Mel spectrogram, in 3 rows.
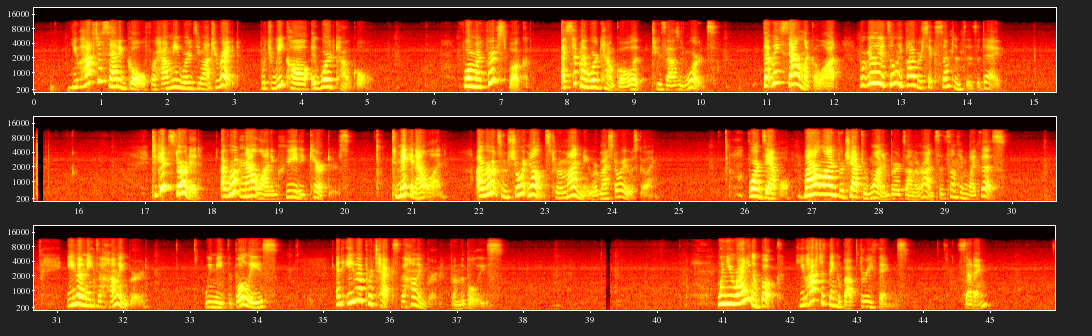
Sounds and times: Speech: 0.5 - 5.1, 6.4 - 10.3, 10.9 - 14.6, 17.1 - 24.7, 25.7 - 30.0, 31.1 - 32.4, 33.1 - 34.4, 35.2 - 37.8, 40.9 - 43.8, 44.5 - 45.0.

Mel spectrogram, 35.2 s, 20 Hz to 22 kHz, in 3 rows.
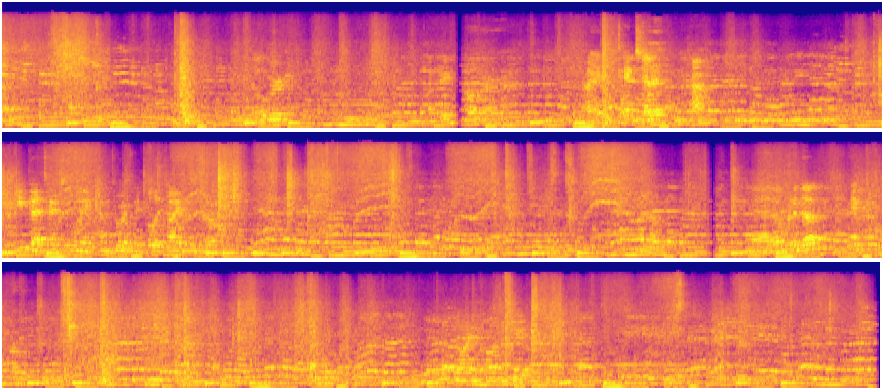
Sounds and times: Music: 0.0 - 35.1.

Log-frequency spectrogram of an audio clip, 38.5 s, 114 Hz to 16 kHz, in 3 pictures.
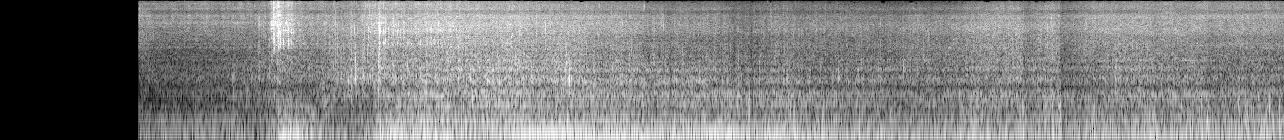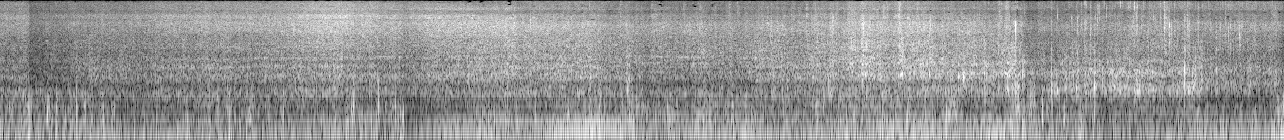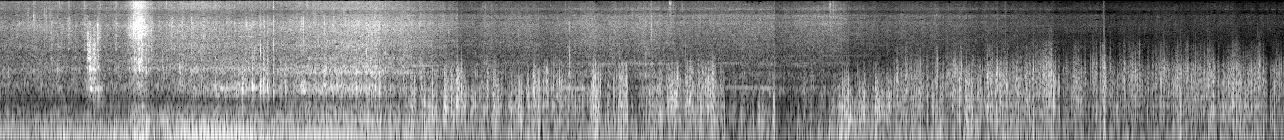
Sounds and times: Truck: 1.4 - 38.5.

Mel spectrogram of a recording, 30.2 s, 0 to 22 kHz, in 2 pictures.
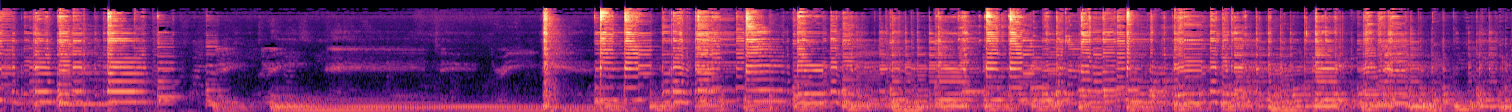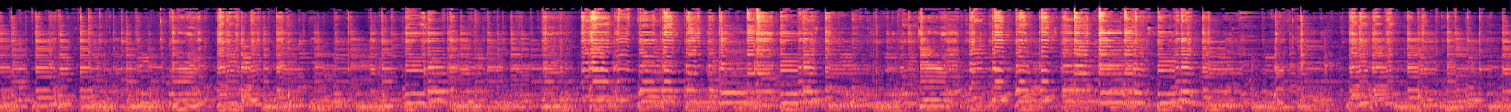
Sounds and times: Blues: 0.0 - 30.2
Rhythm and blues: 0.0 - 30.2.

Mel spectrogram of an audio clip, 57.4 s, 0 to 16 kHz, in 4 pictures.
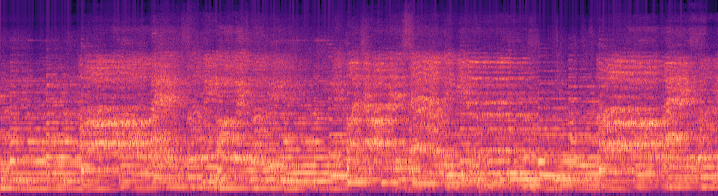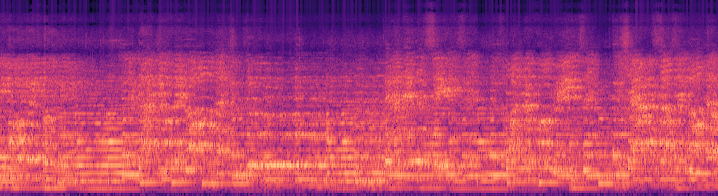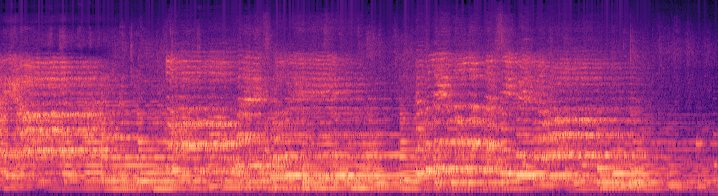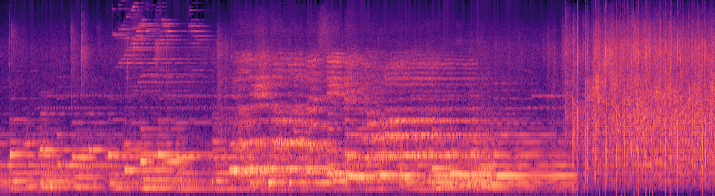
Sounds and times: Choir: 0.0 - 42.2, 46.2 - 53.8.

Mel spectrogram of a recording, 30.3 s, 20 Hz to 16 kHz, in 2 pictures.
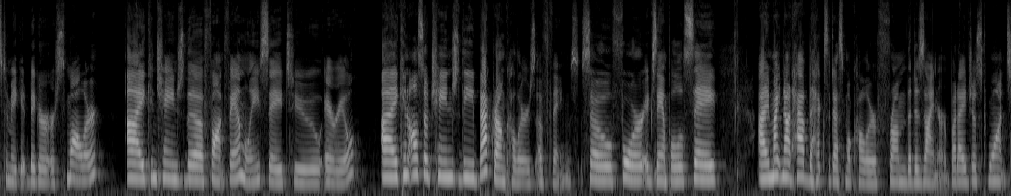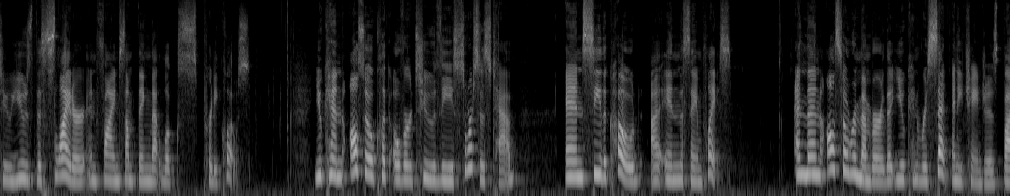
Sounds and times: Speech: 0.0 - 10.8, 11.4 - 19.0, 19.9 - 22.9, 23.7 - 26.2, 27.1 - 30.3.

